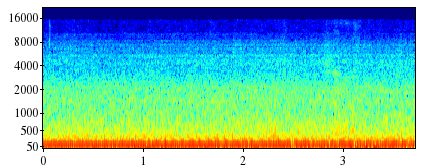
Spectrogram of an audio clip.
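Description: Truck engine humming steadily while driving along the road, a loud, constant low drone with stable tonal bands and cabin rumble, no talk over it.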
